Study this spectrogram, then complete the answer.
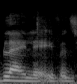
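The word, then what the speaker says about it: Blyleven: Have we been pronouncing Bert Blijlevens' name incorrectly all these years? You're very close, but try Blijleven.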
